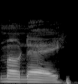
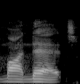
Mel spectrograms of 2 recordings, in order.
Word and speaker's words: Monet: it's it's it's uh I think it's pronounced Monae or it's not Monette but I'm pretty sure it's Monae yeah what Zoro did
